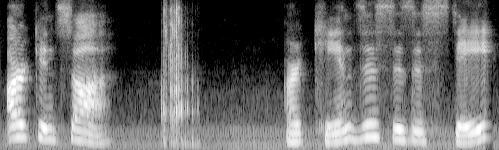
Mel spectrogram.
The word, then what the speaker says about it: Arkansas: Anyway, so I went through that bank and they're like, "What's our Kansas?" And I'm like, "It's a state, is it?" And I said, "And it's pronounced Arkansas.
